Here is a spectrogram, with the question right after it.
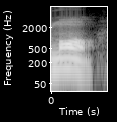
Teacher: যেমন আমি যখন বলি ম, আপনি ফিল করেন আপনার নাক দিয়ে কিন্তু বাতাস বের হচ্ছে, নাসিক্য প্রভাবিত হচ্ছে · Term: নাসিক্য ব্যঞ্জন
